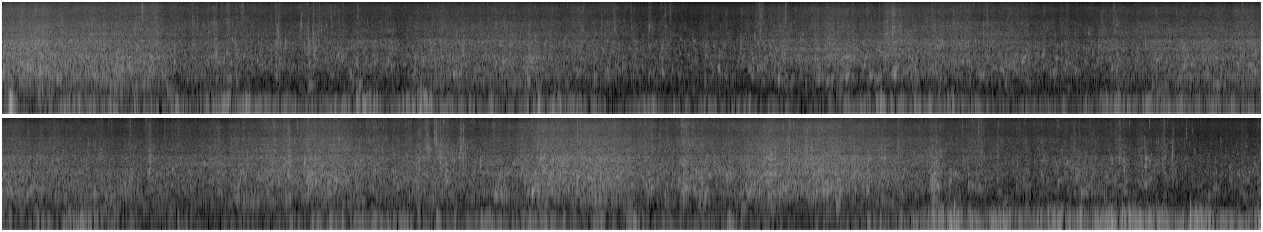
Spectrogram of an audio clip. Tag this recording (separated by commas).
Ocean, Waves, Water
